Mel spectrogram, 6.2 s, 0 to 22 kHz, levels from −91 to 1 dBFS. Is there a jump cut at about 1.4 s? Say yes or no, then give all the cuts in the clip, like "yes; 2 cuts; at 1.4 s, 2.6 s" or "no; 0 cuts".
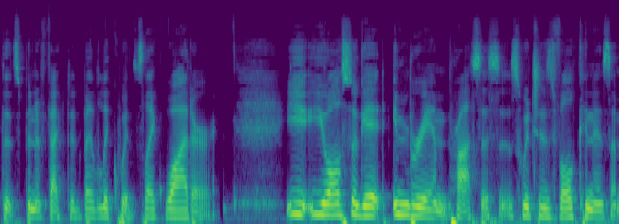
no; 0 cuts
